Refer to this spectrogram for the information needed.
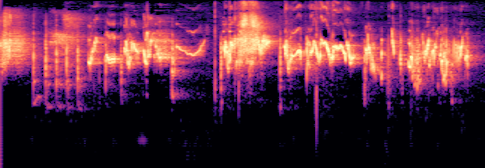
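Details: A pet budgerigar chatters to its mirror in a steady, animated warble of squeaky whistles, clicks and buzzy trills, with one brief pause.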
